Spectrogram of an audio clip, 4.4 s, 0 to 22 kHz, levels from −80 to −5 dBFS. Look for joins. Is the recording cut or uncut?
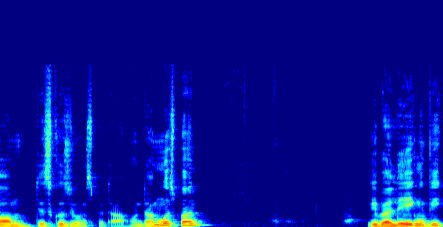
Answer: uncut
